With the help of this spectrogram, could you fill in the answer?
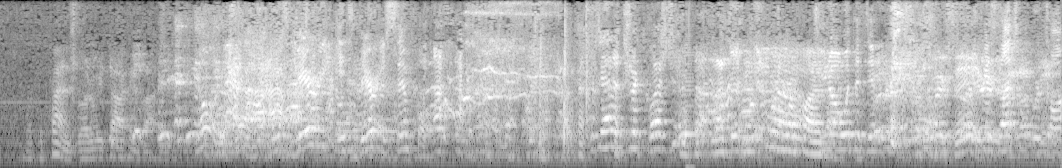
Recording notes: I got to speak to a small room full of my peers from Service Drive Live at Titos and Tshirts 2022; the first live event since the group's inception.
